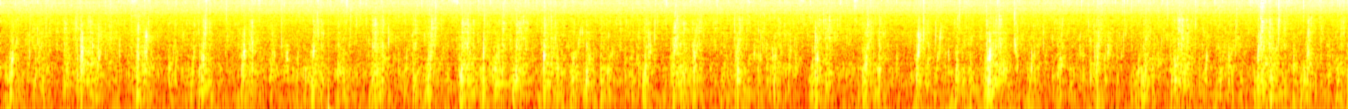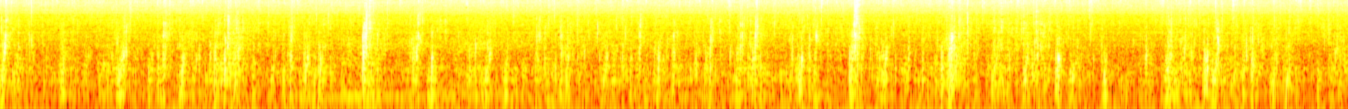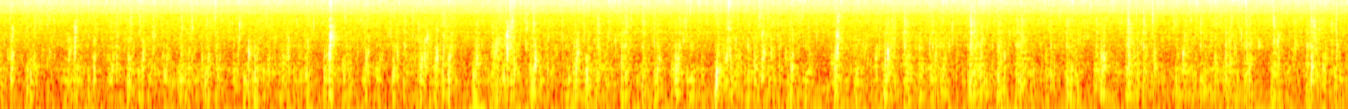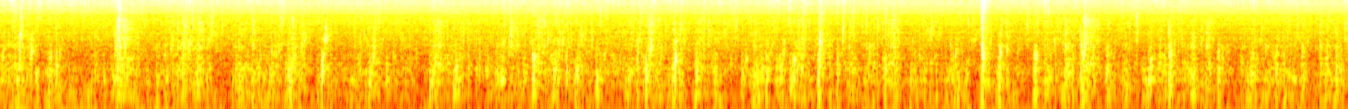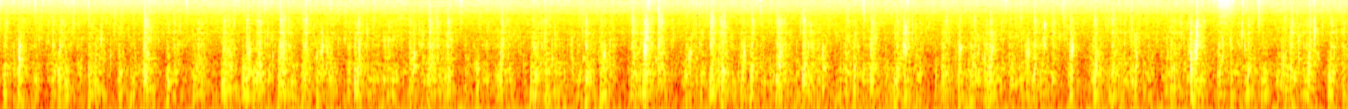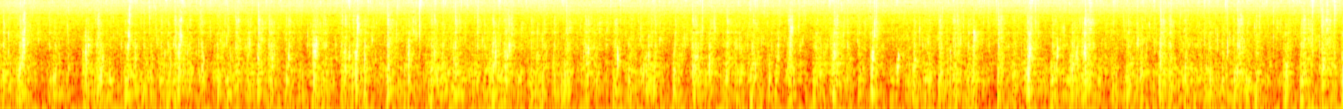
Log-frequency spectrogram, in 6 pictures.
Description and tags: Boiling Water
Boiling a really tasty pumpking
boiling, boiling-water, bubble, bubbles, bubbling, bubbly, gurgle, liquid, water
